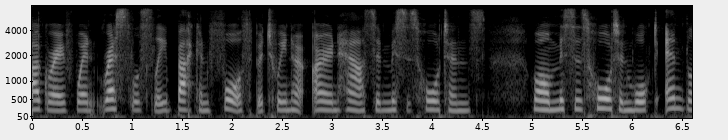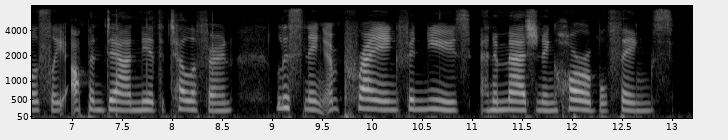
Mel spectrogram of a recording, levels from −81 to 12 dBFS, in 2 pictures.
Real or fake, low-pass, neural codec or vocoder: real; 7.2 kHz; none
